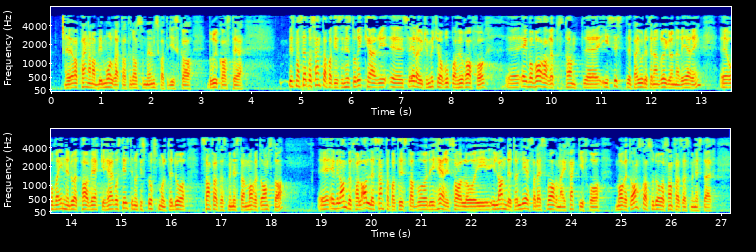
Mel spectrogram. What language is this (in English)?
Norwegian Nynorsk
